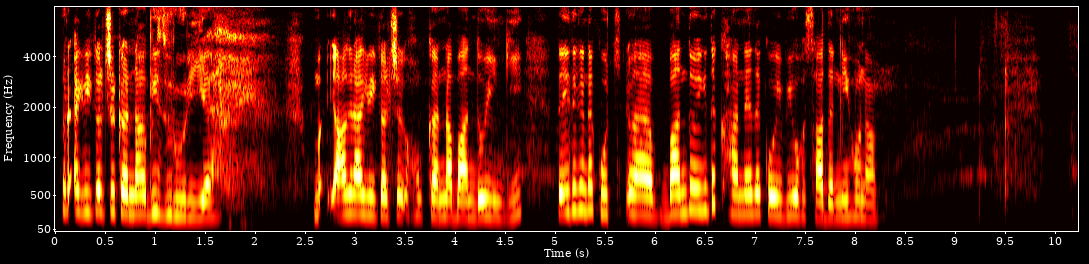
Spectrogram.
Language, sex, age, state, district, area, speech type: Dogri, female, 18-30, Jammu and Kashmir, Kathua, rural, spontaneous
